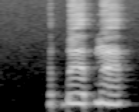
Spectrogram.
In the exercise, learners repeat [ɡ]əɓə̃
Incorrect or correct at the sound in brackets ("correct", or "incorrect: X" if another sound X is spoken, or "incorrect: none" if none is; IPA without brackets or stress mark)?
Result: incorrect: ɓ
